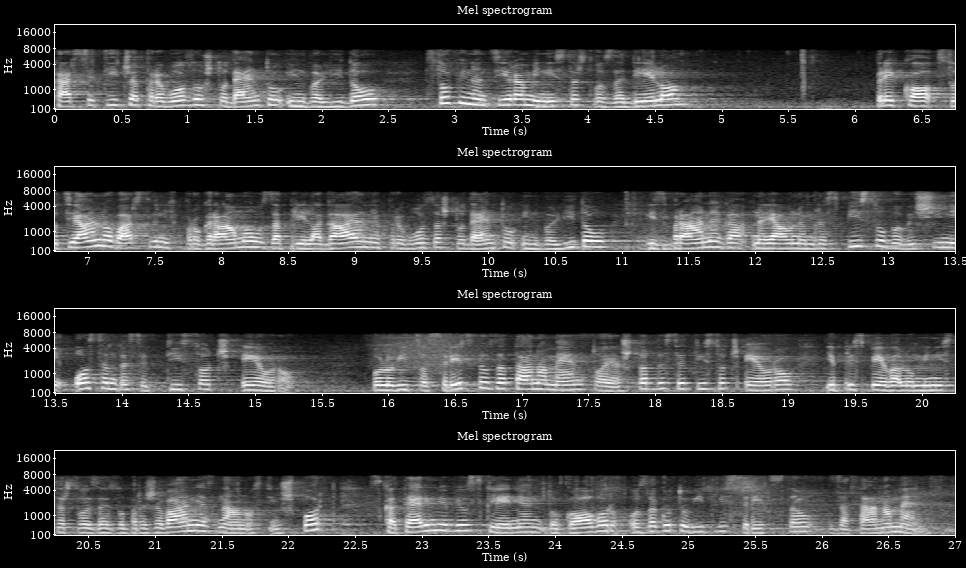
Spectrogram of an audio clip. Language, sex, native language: Slovenian, female, Slovenian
